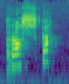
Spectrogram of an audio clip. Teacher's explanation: In the proper pronunciation the tongue should shake very fast throughout not just from left or right side of the tongue. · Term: Finnish R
